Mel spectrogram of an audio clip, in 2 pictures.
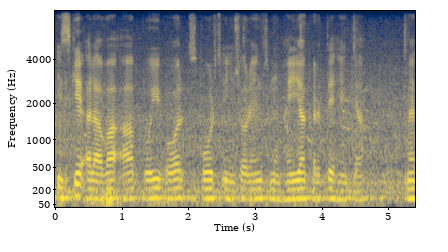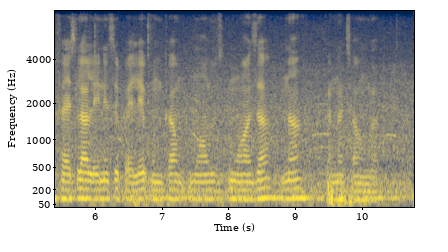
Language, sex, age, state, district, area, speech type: Urdu, male, 30-45, Bihar, Supaul, rural, read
